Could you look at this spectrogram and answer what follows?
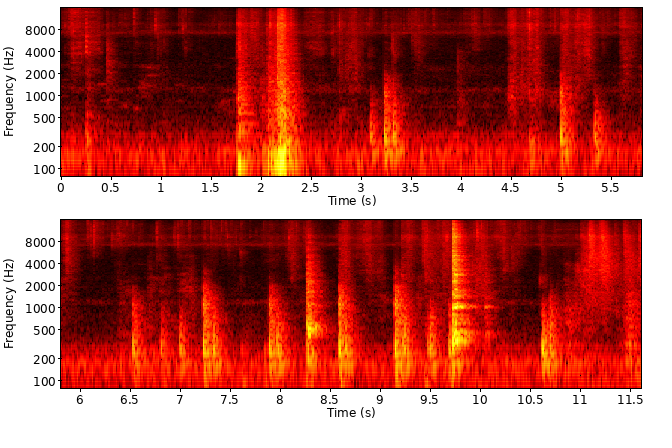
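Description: Irregular soft knocks and taps as raw chicken pieces are handled and pressed into flour on a plate, with occasional sharper clinks against the plate.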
